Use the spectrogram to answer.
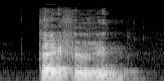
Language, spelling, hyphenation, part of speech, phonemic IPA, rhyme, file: Dutch, tijgerin, tij‧ge‧rin, noun, /ˌtɛi̯.ɣəˈrɪn/, -ɪn, Nl-tijgerin.ogg
- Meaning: tigress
